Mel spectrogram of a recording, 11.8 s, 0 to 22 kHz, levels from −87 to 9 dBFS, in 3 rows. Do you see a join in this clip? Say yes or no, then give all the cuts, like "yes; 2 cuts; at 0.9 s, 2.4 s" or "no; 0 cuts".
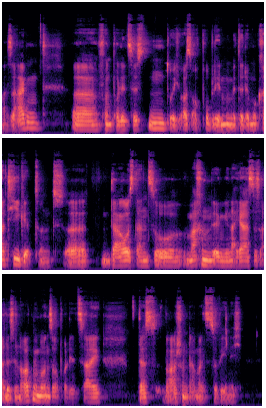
no; 0 cuts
